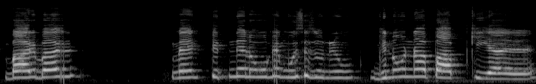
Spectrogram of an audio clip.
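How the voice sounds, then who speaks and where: Tearful high-voiced woman pleading on a live stream. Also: fairly even intonation, unhurried, a bit bright. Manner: pleading and indignant, repeats phrases. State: tearful, crying. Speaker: social media creator. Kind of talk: emotional live-stream appeal. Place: her bedroom.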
